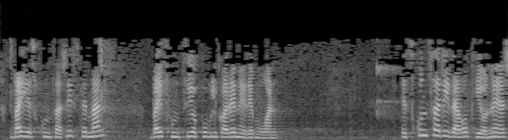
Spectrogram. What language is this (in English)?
Basque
